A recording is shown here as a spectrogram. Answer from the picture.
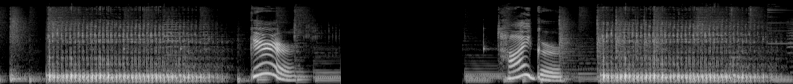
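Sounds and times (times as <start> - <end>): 
tiger roar with raspy pulsing rumble: 0.5 - 2.4, 6.0 - 7.8.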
